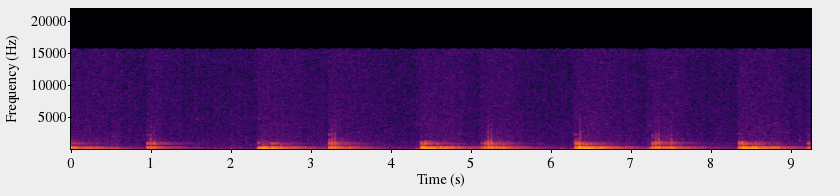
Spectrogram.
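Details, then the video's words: Resting, sleeping cat purring under a reverb effect, producing a steady run of low rumbling surges about once per second, each starting abruptly, then tapering, with a brief pause near the start. "Cat Purring Sound With Reverb Effect"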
